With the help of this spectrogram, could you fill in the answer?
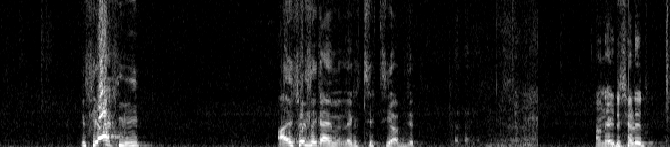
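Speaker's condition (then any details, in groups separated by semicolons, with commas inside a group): Cerebral palsy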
